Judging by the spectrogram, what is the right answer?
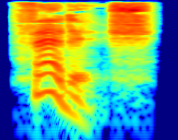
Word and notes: faddish: British English

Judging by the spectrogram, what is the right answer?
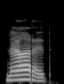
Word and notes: nodded: British English

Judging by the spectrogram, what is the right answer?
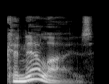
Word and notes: canalise: British English

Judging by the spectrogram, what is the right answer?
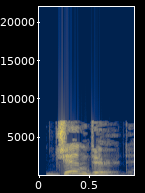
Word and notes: gendered: British English

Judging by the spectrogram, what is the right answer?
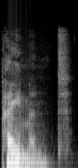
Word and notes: payment: British English

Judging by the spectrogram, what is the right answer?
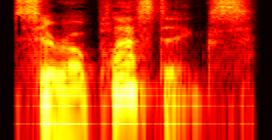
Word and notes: ceroplastics: British English

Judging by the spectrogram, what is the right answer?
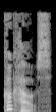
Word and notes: cookhouse: British English

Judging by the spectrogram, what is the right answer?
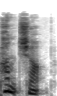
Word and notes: punch-up: British English

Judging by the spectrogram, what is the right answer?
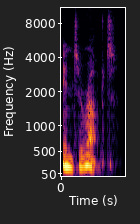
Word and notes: interrupt: British English

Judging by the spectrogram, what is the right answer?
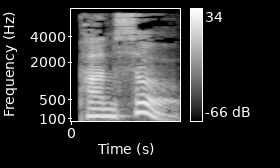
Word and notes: ponceau: British English

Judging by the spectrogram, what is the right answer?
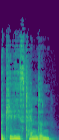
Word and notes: achilles tendon: British English

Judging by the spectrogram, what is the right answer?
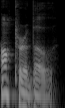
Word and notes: operable: British English

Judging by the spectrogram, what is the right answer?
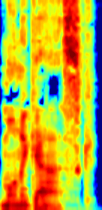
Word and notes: monegasque: British English

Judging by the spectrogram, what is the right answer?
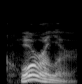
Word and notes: quarreller: British English

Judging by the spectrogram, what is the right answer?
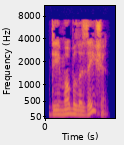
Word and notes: demobilisation: British English

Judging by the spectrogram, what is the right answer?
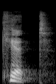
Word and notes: kit: American English

